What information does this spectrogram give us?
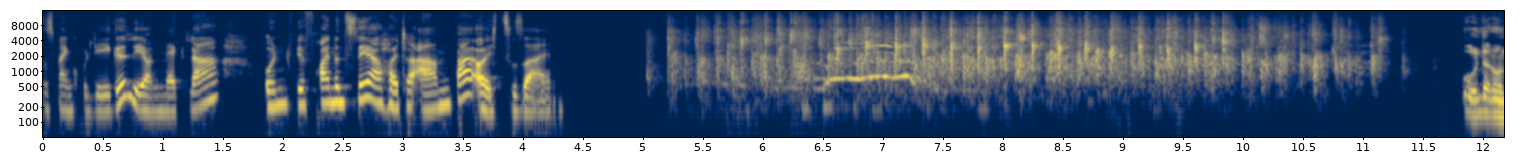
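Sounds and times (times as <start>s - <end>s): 
speech: 0.0s - 4.4s, 11.8s - 12.1s
live audience applause in a hall: 5.0s - 11.5s.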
